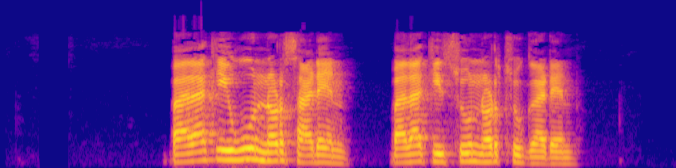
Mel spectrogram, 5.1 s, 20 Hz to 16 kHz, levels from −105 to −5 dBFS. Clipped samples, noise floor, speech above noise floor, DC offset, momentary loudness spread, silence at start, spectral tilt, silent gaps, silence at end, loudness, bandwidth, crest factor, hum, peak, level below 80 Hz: under 0.1%; -86 dBFS; 71 dB; under 0.1%; 8 LU; 1.3 s; -4.5 dB/octave; none; 0.75 s; -15 LUFS; 7.8 kHz; 18 dB; none; 0 dBFS; -68 dBFS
